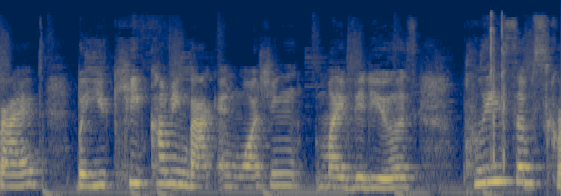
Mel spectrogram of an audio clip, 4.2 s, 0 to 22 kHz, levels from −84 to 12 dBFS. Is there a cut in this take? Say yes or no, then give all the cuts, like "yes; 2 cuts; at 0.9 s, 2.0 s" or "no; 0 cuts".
no; 0 cuts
